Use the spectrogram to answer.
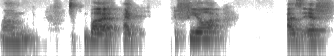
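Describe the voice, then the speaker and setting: A woman's voice: on the low side, fairly even intonation, drawn-out words, warm tone. A young woman from Thailand answering podcast interview questions thoughtfully, with many fillers and hedges. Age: young adult. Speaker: guest. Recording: echoey room with faint noise.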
